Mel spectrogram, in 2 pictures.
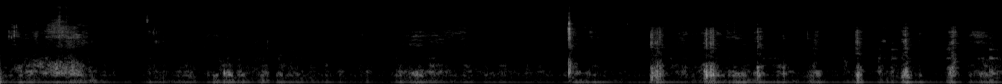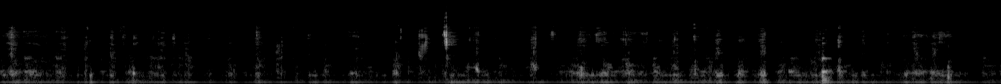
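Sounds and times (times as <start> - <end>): low steady hum: 0.0 - 20.0
chewing and mouth sounds: 5.0 - 20.0.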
